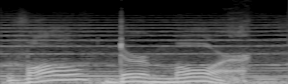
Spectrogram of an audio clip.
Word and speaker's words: Voldemort: According to Rowling, it is pronounced Voldemort. The T is silent.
